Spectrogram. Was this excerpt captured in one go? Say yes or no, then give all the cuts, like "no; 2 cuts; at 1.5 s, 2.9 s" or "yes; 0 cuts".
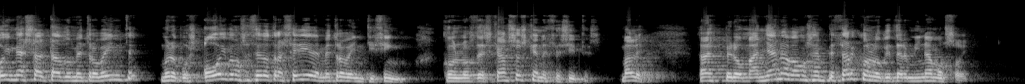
no; 2 cuts; at 1.5 s, 6.1 s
